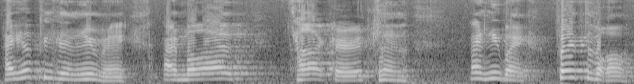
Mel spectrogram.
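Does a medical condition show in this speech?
Yes: cerebral palsy; wheelchair user.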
